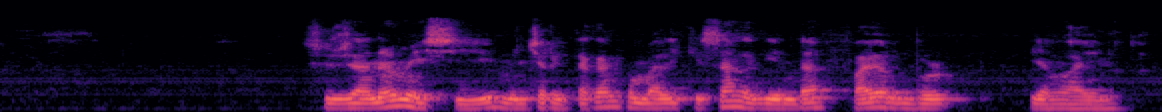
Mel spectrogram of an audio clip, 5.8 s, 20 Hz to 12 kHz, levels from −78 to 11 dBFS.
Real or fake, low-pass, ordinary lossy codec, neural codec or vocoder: real; 7.2 kHz; Opus, 64 kbps; none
